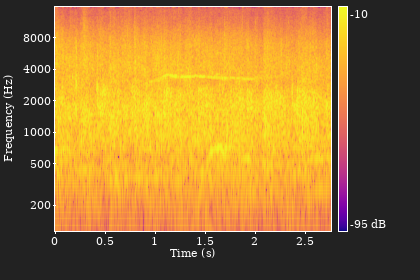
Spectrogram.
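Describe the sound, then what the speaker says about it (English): A crowd at a Western Province Rugby gathering breaks into a continuous round of applause for the trophy-winning team, thick and even throughout the short stretch, with no gaps. "Give them a good round of applause."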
